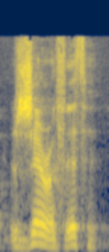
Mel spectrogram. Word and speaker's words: Zarephath: So with the forecasted drought now underway, the Lord commanded Elijah to leave the brook, travel northwest to the coastal town of Zarephath, is the way it's best pronounced, where the widow will provide him his logistics, and that's verses 3 through 11.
